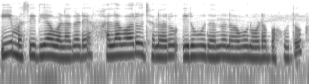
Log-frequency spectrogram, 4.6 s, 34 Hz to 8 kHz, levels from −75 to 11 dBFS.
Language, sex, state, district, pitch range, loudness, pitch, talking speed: Kannada, female, Karnataka, Bangalore, 195-215 Hz, -14 LUFS, 205 Hz, 105 wpm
